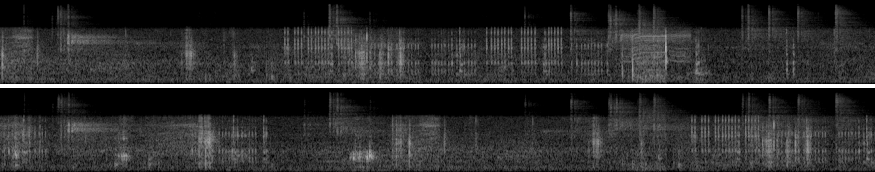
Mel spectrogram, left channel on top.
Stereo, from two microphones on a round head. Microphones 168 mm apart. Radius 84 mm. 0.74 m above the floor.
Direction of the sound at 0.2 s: 40° left (ahead or behind).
